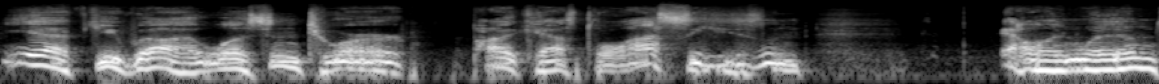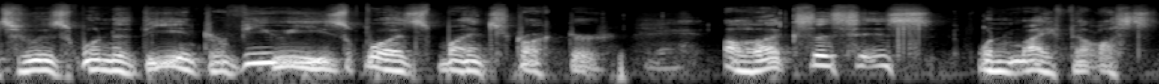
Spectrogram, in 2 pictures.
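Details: Ataxic dysarthria in a man with spinocerebellar ataxia, a rare neuromuscular disease, also with mobility and balance problems; slurring began while working, sounds drunk, and makes phone conversations difficult.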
